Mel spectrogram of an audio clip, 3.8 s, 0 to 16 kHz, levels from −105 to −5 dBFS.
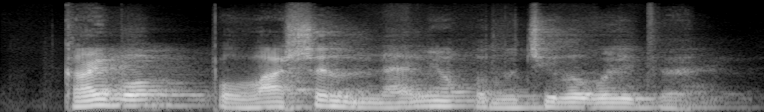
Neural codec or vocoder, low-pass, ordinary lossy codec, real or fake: codec, 44.1 kHz, 2.6 kbps, DAC; 14.4 kHz; none; fake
